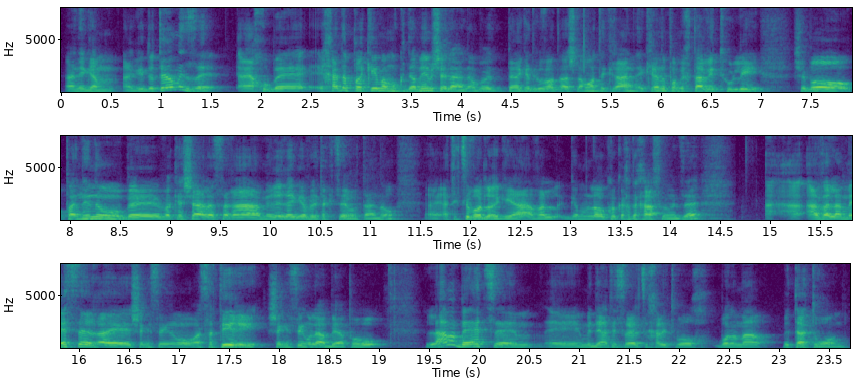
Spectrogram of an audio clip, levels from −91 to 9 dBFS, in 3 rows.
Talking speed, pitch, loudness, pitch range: 135 wpm, 140 Hz, -21 LUFS, 125-155 Hz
